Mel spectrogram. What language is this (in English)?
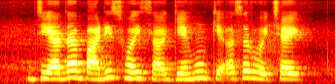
Maithili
